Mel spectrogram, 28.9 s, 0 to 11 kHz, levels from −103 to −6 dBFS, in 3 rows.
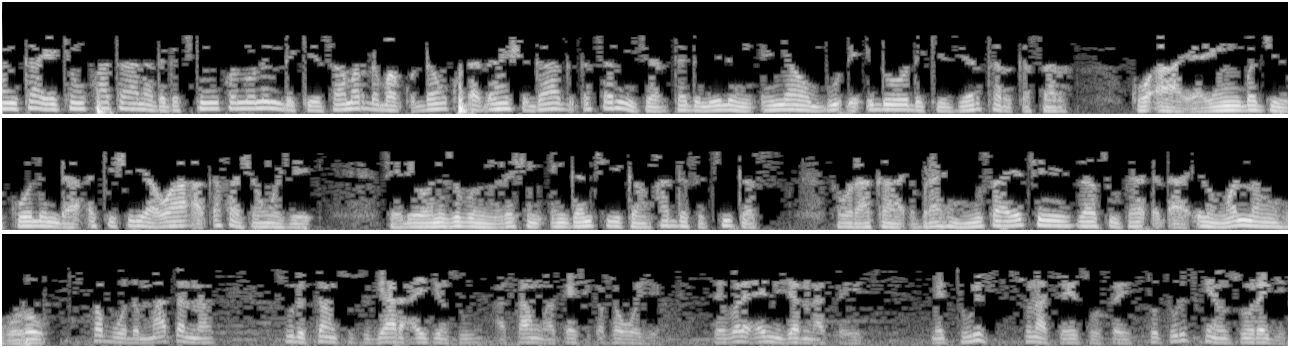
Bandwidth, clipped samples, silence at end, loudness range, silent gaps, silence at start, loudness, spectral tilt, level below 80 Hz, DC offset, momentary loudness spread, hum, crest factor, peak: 4 kHz; under 0.1%; 0 s; 7 LU; none; 0 s; -24 LUFS; -12.5 dB/octave; -44 dBFS; under 0.1%; 12 LU; none; 20 dB; -4 dBFS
